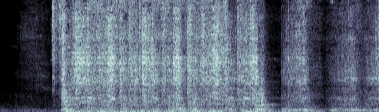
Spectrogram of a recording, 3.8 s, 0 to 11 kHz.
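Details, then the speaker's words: 1966 Ford Econoline first start after long storage: engine catches with a ragged, uneven firing beat that dips and stumbles, then picks back up; owner unsure whether it has too much or too little fuel, and it dislikes opening the air. "I don't know if I got too much fuel in it or not enough yet, but it's I tried to keep it running here for a minute."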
